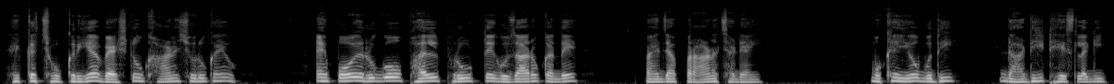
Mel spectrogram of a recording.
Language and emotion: Sindhi, sad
